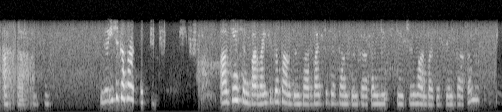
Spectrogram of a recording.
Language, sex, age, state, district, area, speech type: Kashmiri, female, 18-30, Jammu and Kashmir, Bandipora, rural, conversation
